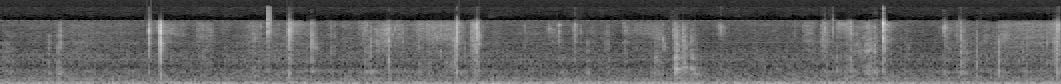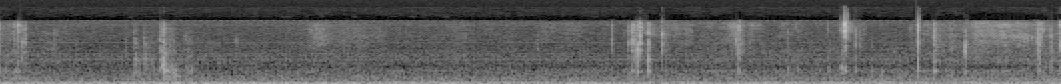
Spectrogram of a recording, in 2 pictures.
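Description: Glossy chrome trading cards being handled and flipped through by hand: scattered light clicks and rustles as the cards slide over one another, over a steady low hum.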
